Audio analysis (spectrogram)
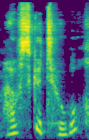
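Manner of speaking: soft, tentative questioning; quiet stunned father; hushed recognition. Acted. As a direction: ask it softly, hardly believing it. Father recognizes his son.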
